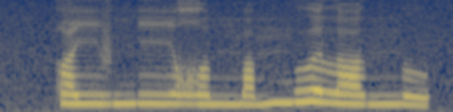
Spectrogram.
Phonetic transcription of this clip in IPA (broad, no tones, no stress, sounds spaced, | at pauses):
qʷ iː v ŋ iː ʁʷ i mː ɒ mː u ə̯ l ɒ l nː u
